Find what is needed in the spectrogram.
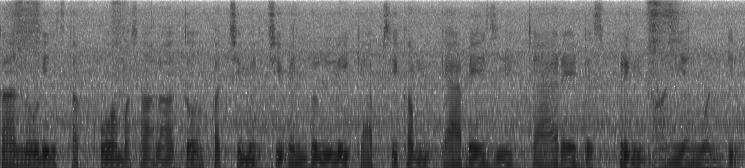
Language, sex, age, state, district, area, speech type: Telugu, male, 18-30, Andhra Pradesh, Krishna, urban, spontaneous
